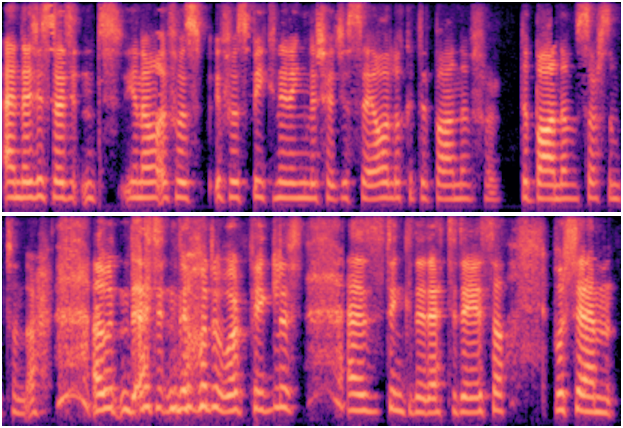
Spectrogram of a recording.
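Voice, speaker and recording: An Irish woman in casual chat who speaks haltingly, with many restarts. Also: medium pitch, fairly even intonation.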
